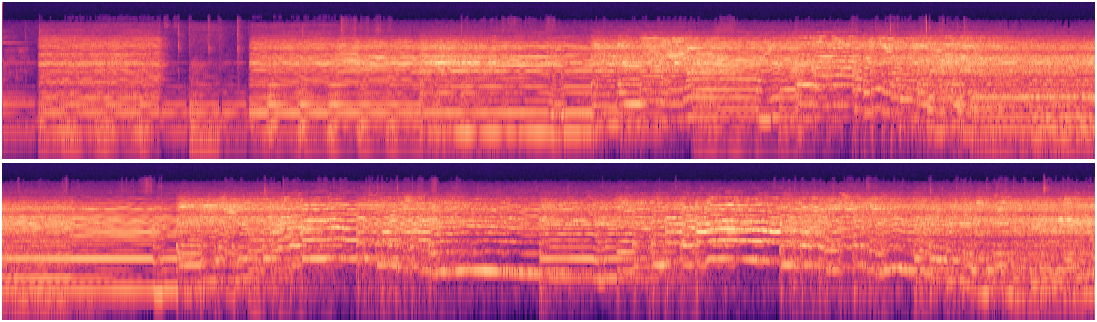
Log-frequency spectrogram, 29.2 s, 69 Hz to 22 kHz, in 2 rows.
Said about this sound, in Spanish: Autotune, Guitar Rig 5, acá lo tengo. Vamos a cargarlo.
